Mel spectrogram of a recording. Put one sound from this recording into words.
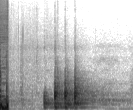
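A fist knocks three times on a door.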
